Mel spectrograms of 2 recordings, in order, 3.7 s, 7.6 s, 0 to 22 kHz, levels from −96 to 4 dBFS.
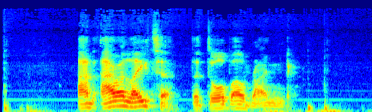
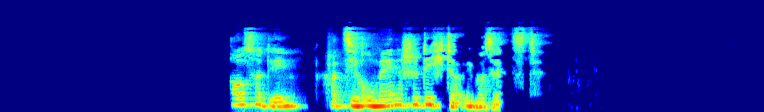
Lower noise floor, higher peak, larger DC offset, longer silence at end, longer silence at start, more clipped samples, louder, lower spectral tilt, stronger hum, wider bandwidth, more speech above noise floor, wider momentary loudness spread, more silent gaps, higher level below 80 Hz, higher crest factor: second, -44 dBFS vs under -90 dBFS; first, -2 dBFS vs -8 dBFS; neither; second, 0.3 s vs 2.25 s; second, 0.05 s vs 2.3 s; neither; first, -17 LUFS vs -24 LUFS; about the same, -6 dB/octave vs -5.5 dB/octave; neither; first, 14 kHz vs 9.2 kHz; second, 28 dB vs over 67 dB; first, 21 LU vs 16 LU; neither; first, -46 dBFS vs -64 dBFS; about the same, 18 dB vs 18 dB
